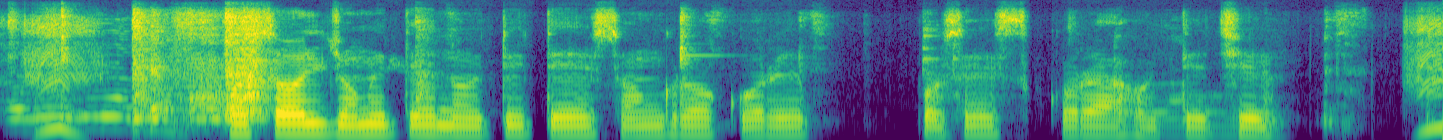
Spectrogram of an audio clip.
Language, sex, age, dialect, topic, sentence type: Bengali, male, 18-24, Western, agriculture, statement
